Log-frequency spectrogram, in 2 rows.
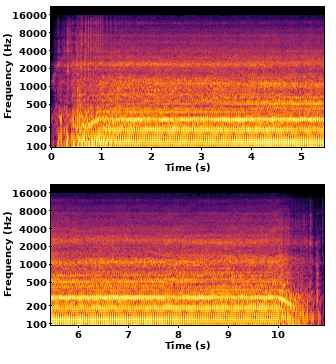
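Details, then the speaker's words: Honda GCV190 on an MTD lawnmower after cleaning debris from the carburetor needle valve that caused flooding, and fixing the automatic return choke: starts quickly and runs at a steady, even high idle with no misses or surging, then shuts down cleanly. "and then once this engine gets hot it starts without needing the choke to be engaged so this mower is ready to be returned back to my customer"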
